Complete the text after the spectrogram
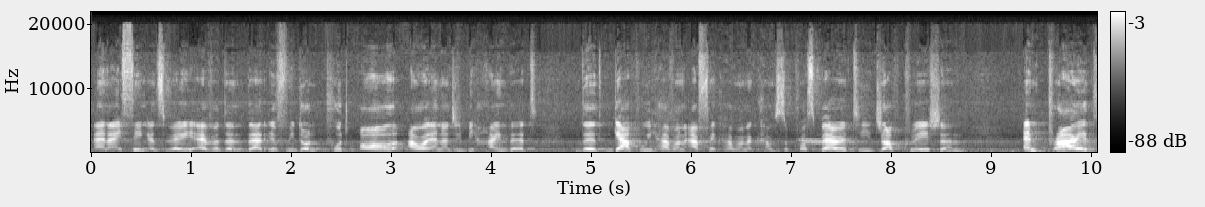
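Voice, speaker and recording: A woman talks in a German accent with ordinary pitch variation. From Germany. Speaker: company founder and CEO. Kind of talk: panel discussion. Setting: studio.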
